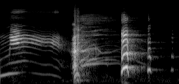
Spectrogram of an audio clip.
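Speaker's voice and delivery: loud squealing laughter; high shrieking laugh. Real, not acted. Laughing hard at the cat video punchline.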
